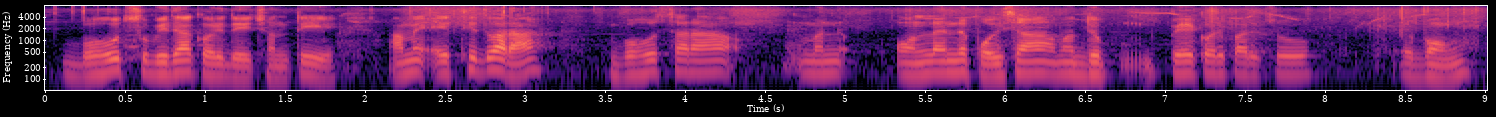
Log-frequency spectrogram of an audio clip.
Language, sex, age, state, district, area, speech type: Odia, male, 18-30, Odisha, Nabarangpur, urban, spontaneous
